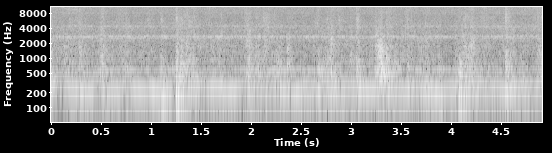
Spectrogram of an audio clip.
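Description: Steady motor hum with soft rhythmic thumps about once a second as the drum turns; washer running normally.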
